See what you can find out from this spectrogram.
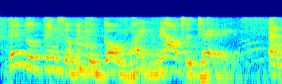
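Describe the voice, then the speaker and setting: A woman's fairly slow delivery comes through amid noticeable background noise. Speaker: storyteller; pastor. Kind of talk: live storytelling performance. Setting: live event, museum audience.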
